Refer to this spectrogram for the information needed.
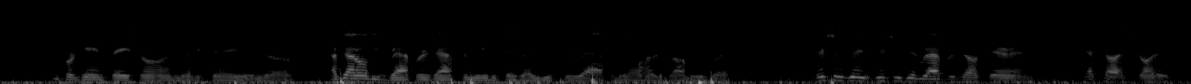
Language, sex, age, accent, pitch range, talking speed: English, male, 30-49, American, 90-110 Hz, 205 wpm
